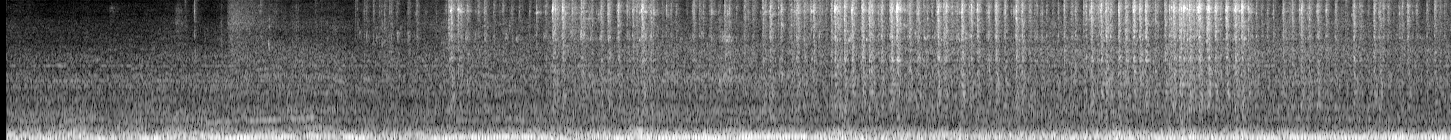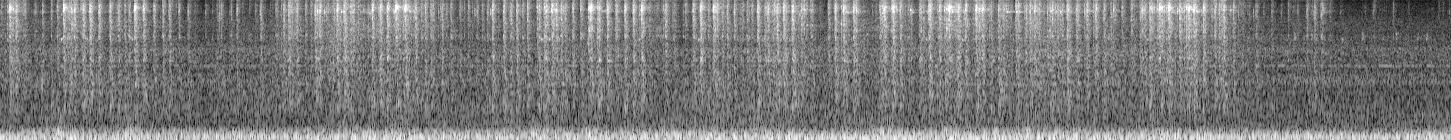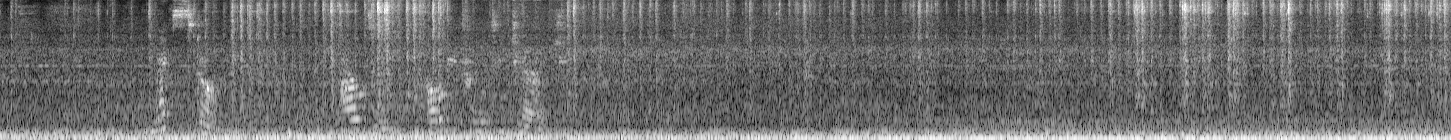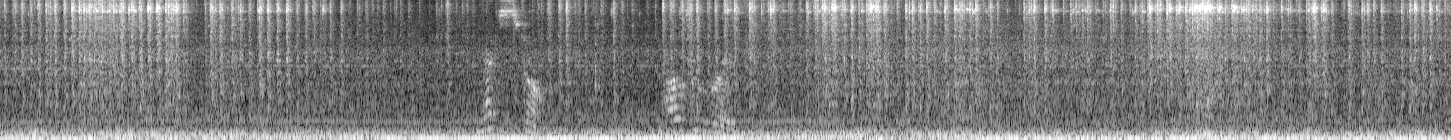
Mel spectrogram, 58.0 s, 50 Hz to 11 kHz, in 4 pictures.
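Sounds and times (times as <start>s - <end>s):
bus engine drone: 0.0s - 58.0s
interior rattles: 3.6s - 58.0s.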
